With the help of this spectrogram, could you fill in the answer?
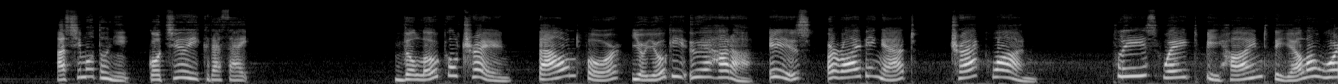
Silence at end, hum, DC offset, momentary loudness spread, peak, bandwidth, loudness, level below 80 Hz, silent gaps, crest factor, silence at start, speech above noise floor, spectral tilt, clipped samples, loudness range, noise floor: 0 s; none; under 0.1%; 11 LU; -2 dBFS; 13.5 kHz; -17 LUFS; -62 dBFS; none; 16 dB; 0.55 s; 43 dB; -5 dB/octave; under 0.1%; 5 LU; -60 dBFS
